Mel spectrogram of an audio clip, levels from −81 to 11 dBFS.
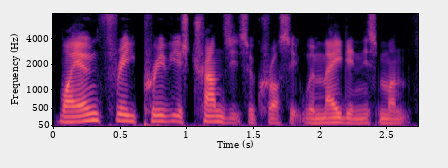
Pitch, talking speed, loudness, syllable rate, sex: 130 Hz, 265 wpm, -20 LUFS, 6.0 syllables/s, male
